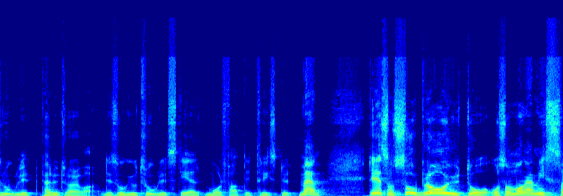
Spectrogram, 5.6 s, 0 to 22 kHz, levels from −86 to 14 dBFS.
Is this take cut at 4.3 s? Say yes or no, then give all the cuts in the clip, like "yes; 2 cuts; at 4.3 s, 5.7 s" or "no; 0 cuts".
no; 1 cut; at 2.0 s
